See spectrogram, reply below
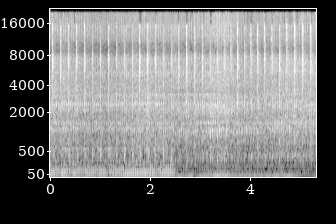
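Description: Steady idle carries a light, regular tapping about three times a second over the engine hum; a knock of unknown origin.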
